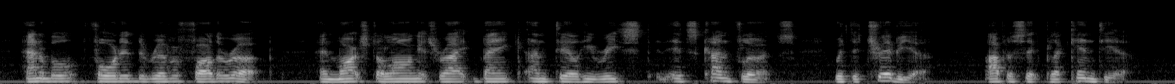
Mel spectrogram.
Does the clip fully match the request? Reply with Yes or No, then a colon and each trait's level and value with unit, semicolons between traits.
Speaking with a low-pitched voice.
Yes: low, 130 Hz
